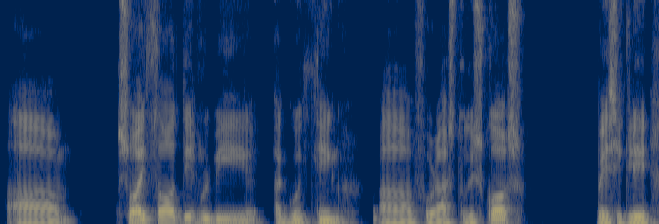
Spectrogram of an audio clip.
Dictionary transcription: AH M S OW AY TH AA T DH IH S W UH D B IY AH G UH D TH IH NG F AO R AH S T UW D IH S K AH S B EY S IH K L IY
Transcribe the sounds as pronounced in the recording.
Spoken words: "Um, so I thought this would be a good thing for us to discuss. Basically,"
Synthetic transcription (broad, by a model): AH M S OW AY TH AA T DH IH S W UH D B IY AH G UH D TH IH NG F AO R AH S T UW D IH S K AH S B EY S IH K L IY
